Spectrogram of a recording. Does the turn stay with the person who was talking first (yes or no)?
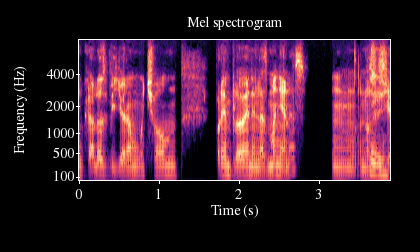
yes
